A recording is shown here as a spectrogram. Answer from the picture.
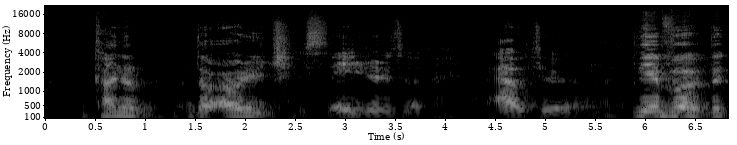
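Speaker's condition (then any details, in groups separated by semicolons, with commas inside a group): Cerebral palsy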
